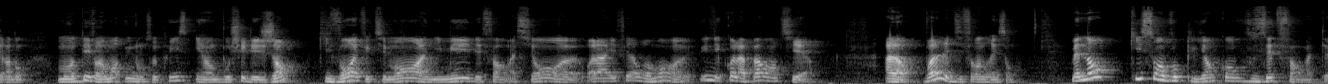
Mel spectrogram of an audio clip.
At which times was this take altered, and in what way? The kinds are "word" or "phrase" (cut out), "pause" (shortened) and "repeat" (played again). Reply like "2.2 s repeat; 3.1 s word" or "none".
3.1 s pause; 11.2 s pause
